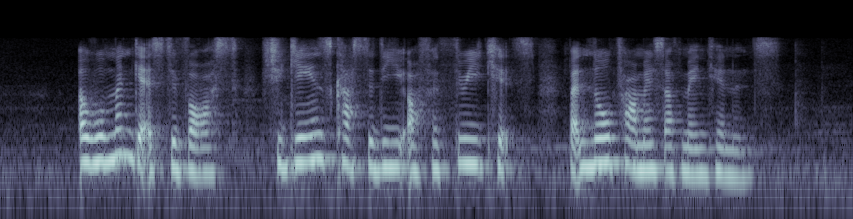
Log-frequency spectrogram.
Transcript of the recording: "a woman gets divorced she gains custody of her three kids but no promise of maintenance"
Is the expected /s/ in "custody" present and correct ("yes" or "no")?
yes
